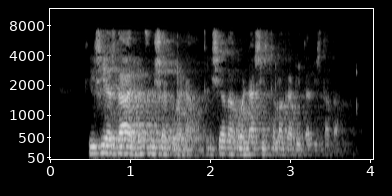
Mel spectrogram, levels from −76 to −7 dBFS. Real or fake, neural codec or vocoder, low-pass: real; none; 7.2 kHz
